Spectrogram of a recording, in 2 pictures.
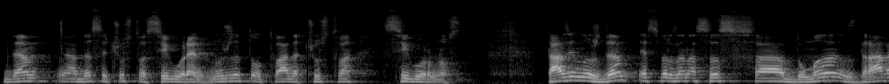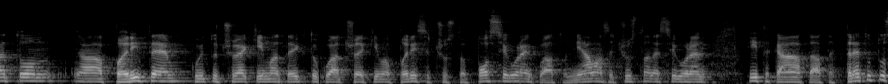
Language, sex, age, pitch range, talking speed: Bulgarian, male, 20-39, 115-145 Hz, 140 wpm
